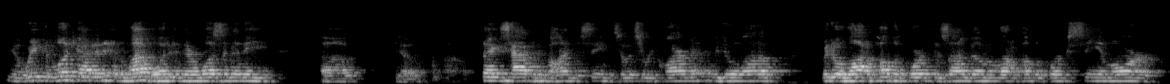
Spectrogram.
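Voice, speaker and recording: Ohio construction guy answering a school board, monotone, far from the mic, dull muffled audio. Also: on the high side, brisk. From Ohio, USA. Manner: steady, businesslike explaining. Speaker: construction firm representative. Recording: muffled distant audio in an echoey room.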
